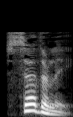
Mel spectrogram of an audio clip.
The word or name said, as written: southerly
